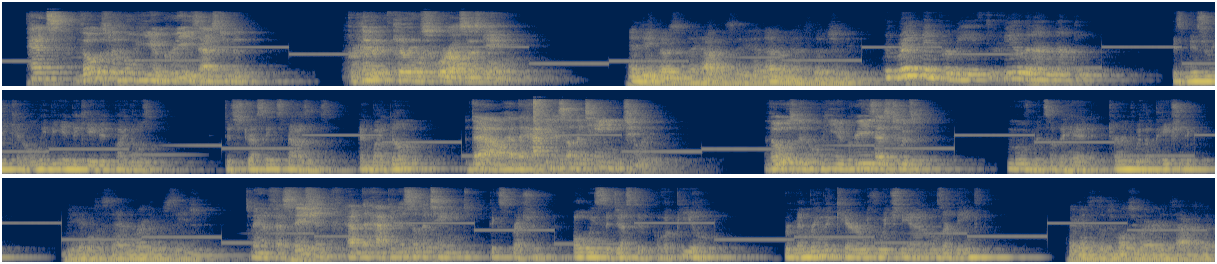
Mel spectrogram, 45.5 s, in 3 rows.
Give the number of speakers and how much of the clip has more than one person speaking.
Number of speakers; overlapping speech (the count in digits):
5, no overlap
